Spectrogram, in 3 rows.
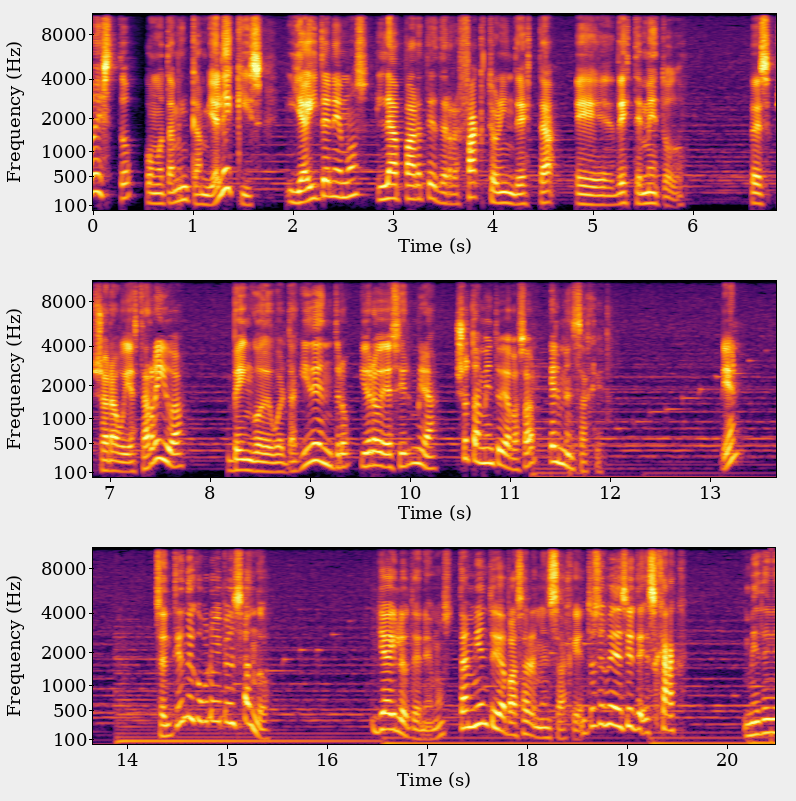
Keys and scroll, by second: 1.9 0, 2.7 Escape, 5.9-9.6 typing, 11.1-12.4 typing, 15.4-20.4 typing.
